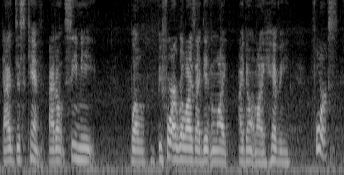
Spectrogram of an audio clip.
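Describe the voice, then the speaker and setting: A woman's voice: sits low, fairly even intonation, a little slow. A woman casually narrating her home cooking vlog, thinking aloud in an informal way. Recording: noisy home recording with clicks.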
